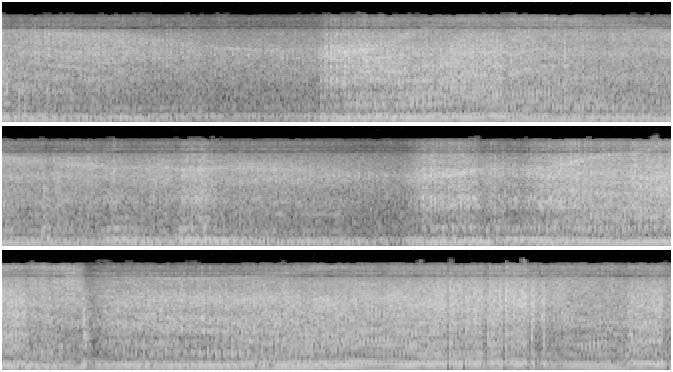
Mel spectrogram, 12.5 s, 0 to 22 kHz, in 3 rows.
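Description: Off-road 4x4 race vehicle's engine revving hard, its pitch rising and falling again and again every second or two. A loud rushing noise joins it about two seconds in.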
